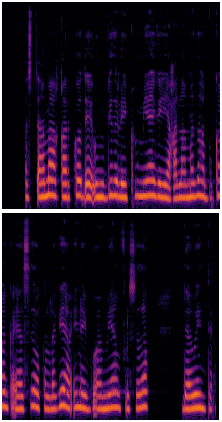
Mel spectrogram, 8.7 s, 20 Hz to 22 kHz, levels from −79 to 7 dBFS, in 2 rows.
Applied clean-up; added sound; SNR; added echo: neural mask model DeepFilterNet 3.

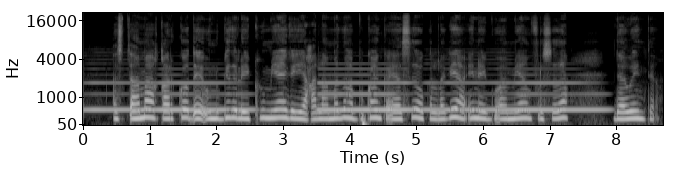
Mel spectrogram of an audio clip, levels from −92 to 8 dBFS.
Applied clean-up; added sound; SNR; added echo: none; Wind instrument, woodwind instrument; 7 dB; none.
